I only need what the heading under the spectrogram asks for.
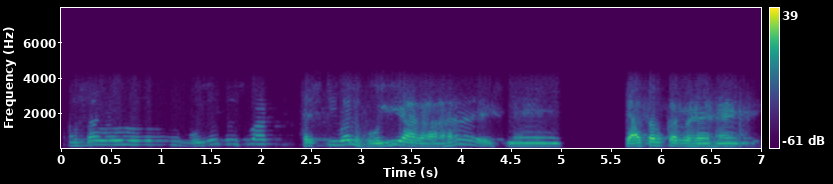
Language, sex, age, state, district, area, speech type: Hindi, male, 30-45, Bihar, Samastipur, rural, conversation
